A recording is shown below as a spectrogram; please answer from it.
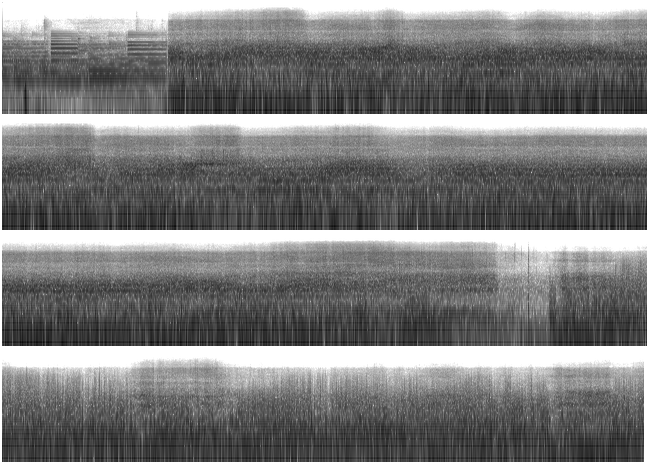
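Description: A bit of guitar music ends about two seconds in, then skateboard wheels rolling fast on coarse asphalt with heavy wind noise on the camera microphone, a loud steady rushing that drops out briefly about two-thirds of the way in and then carries on.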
